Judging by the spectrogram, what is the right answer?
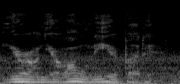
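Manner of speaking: very menacing, threatening, low and hushed tone. Retelling what a man at work said after hearing his vote, imitating a menacing tone. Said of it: "in a very menacing tone".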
